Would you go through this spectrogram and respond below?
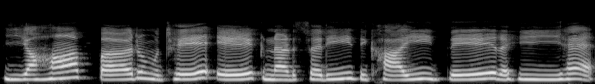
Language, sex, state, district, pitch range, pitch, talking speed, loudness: Hindi, female, Madhya Pradesh, Katni, 225-255 Hz, 235 Hz, 90 wpm, -12 LUFS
